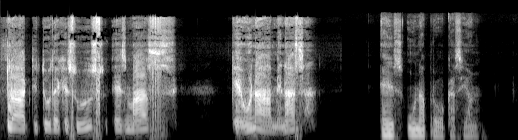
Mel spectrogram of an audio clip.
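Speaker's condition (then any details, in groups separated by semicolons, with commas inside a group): No condition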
